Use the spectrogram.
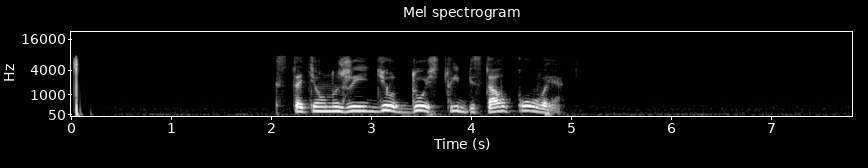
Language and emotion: Russian, angry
